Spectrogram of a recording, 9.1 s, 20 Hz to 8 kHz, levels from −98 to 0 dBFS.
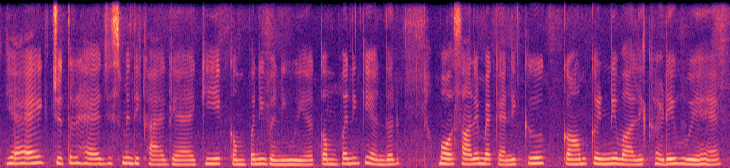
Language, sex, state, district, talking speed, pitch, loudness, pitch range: Hindi, female, Uttar Pradesh, Saharanpur, 175 wpm, 235 Hz, -18 LUFS, 220-255 Hz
